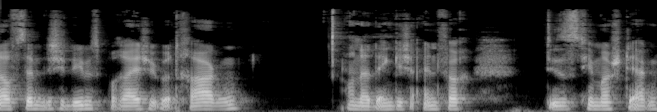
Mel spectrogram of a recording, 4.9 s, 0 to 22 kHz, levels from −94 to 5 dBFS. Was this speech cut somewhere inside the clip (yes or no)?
no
